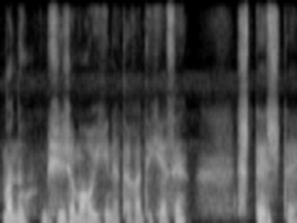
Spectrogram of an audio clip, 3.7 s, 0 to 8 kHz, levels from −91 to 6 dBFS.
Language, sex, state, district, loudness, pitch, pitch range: Nagamese, male, Nagaland, Kohima, -23 LUFS, 120 Hz, 115-135 Hz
